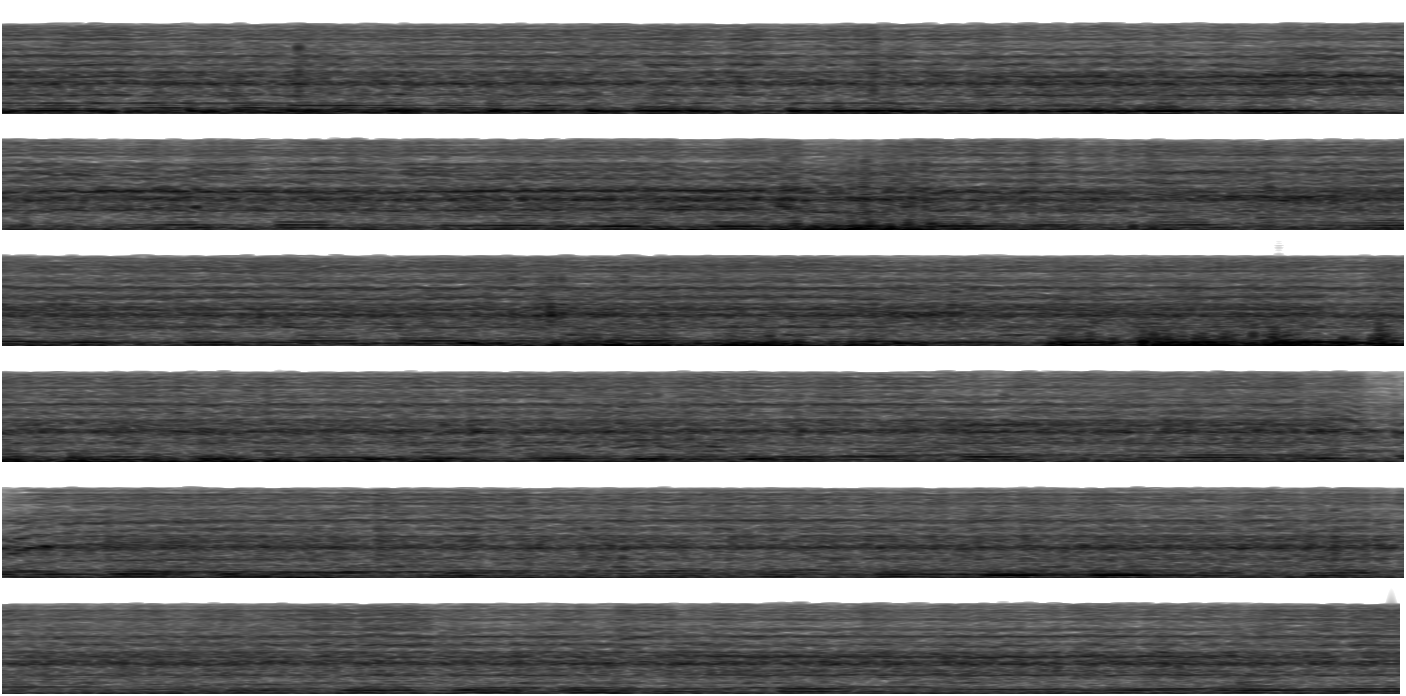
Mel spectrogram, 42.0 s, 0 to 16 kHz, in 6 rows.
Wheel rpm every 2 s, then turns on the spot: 170, 170, 170, 170, 160, 160, 170, 170, 160, 160, 170, 170, 170, 160, 150, 170, 170, 170, 170, 170, 170.
none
